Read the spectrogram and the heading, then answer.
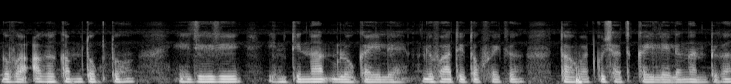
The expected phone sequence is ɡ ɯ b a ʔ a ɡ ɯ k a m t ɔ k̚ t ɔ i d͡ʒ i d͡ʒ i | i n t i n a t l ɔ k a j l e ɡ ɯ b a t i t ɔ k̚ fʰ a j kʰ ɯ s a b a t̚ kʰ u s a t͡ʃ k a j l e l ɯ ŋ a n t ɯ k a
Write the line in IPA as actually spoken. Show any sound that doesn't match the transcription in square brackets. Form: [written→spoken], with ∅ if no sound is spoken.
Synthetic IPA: ɡ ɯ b a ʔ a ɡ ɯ k a m t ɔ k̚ t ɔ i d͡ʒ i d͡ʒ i | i n t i n a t l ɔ k a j l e ɡ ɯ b a t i t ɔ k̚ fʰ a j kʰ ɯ [s→t] a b a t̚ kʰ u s a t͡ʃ k a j l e l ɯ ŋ a n t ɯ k a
